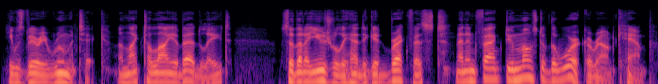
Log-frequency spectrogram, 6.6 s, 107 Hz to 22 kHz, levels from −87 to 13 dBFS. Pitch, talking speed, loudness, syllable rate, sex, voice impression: 110 Hz, 255 wpm, -20 LUFS, 6.3 syllables/s, male, very masculine, adult-like, slightly thick, slightly fluent, cool, slightly refreshing, sincere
